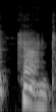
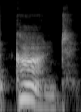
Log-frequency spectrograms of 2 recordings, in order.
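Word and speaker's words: can't: British English में इसे कांट, इसका उच्चारण क्या होता है? कांट, कांट. और अमेरिकन इंग्लिश में इसका उच्चारण क्या होता है? कैंट. ब्रिटिश में कांट, अमेरिकन में कैंट.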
